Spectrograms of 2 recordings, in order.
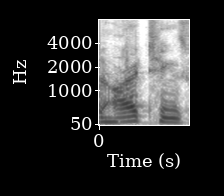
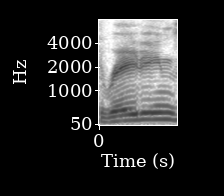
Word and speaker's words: RTINGS: Maybe if I didn't pronounce it Rtings, we would have had more. Yeah, now we all know it's ratings and not Rtings, so no one's going to say that anymore.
